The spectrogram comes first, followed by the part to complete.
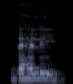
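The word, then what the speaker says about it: دہلی: দেখেন উচ্চারণ কি হবে উচ্চারণ কি হবে দিল্লি আর কি দিল্লি বলি বাংলায় আমরা উর্দুতে বলব ঠিক আছে আসেন দেহলি তো একটি শহরের নাম মারেফা কোন জাতির নির্দিষ্ট অংশ বা একটি মাত্র বস্তুকে বুঝায়।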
